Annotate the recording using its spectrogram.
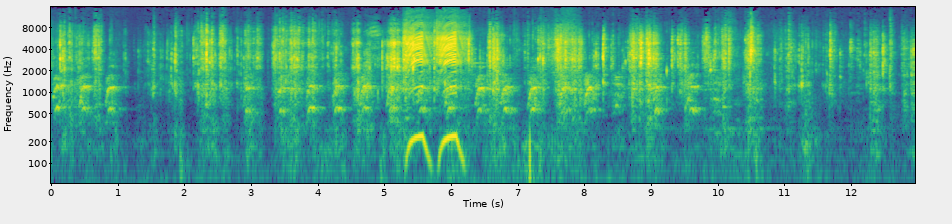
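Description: A dog eating dry food from a stainless steel bowl: crunching and chewing, with kibble and muzzle clicking against the metal. About five and a half seconds in, two short rising-and-falling calls stand out as the loudest sound.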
